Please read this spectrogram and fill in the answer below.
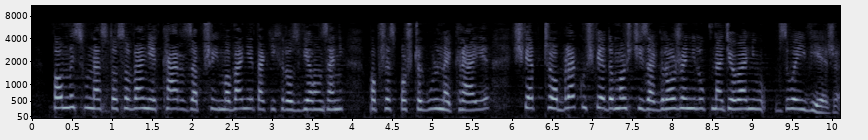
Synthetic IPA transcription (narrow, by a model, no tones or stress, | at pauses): pɔmɘswnast̪ɔsɔvaɲɛkaɾzapʂɘjmɔvaɲɛt̪akʲixɾɔzvʲjɔ̃w̃zaɲpɔpʂɛspɔʂt͡ʂɛɡulnɛkɾajɛɕfʲjat̪t͡ʂɘɔbɾakuɕfʲjad̪ɔmɔɕt͡ɕizaɡɾɔʐɛɲlupnad͡ʑawaɲuvzwɛjvʲjɛʐɛ̰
